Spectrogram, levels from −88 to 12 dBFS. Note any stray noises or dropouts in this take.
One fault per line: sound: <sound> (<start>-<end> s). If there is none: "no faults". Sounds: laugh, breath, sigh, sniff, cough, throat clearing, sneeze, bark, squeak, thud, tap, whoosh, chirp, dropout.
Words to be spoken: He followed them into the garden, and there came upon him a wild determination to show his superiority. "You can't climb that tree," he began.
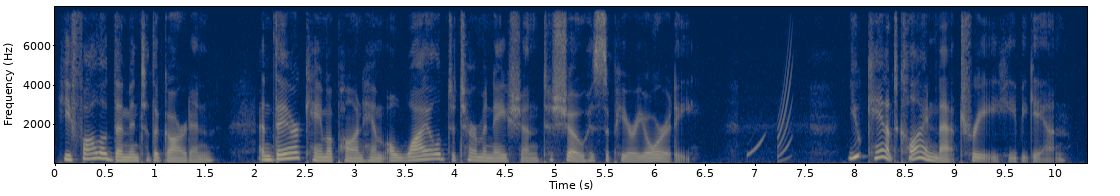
sound: chirp (6.9-7.4 s)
